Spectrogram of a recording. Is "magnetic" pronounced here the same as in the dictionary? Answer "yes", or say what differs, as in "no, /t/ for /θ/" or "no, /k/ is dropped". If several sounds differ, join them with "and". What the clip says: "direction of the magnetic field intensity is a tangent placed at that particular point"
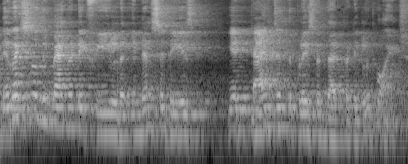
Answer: yes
